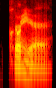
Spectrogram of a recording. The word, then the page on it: courier: American English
